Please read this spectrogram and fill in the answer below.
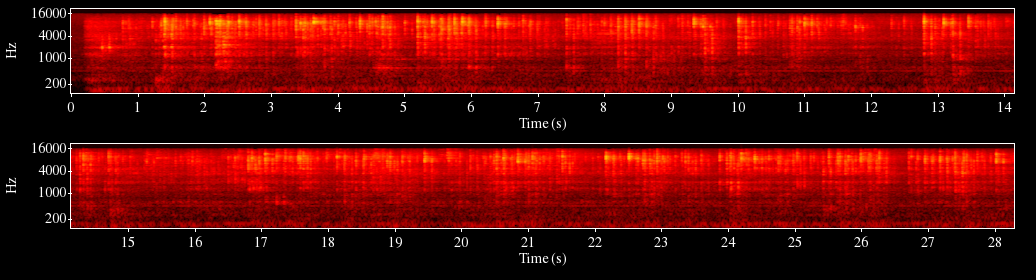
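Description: Electronic stage sound design: a steady low drone under a dense, irregular stream of short clicks, starting abruptly.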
